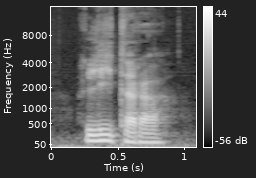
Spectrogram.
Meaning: letter (a written alphabetic character that usually denotes a particular sound of a language)
- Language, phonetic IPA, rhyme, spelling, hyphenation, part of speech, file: Belarusian, [ˈlʲitara], -itara, літара, лі‧та‧ра, noun, Be-літара.ogg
